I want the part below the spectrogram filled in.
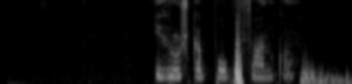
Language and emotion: Russian, neutral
